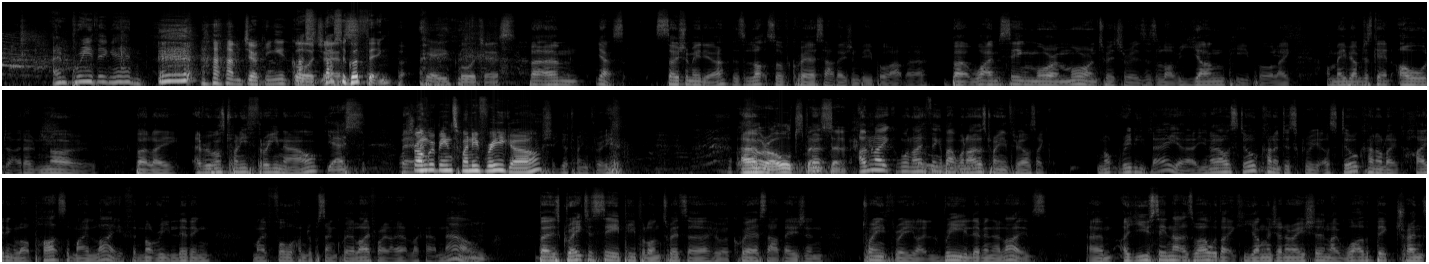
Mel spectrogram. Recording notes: In our second Queer Talk Live show we invite the boys from You Don't Love Me Podcast to the stage. Full performance and interview recorded live at Above The Stag Theatre.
